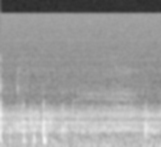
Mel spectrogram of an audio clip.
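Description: A pause in speech: faint room tone through the microphone, with a few soft low taps in the first half second.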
